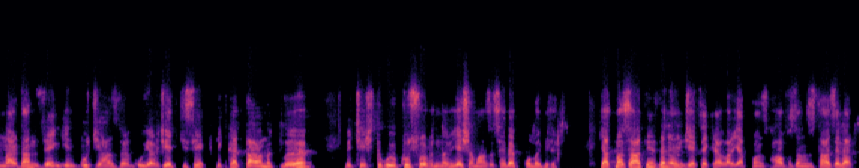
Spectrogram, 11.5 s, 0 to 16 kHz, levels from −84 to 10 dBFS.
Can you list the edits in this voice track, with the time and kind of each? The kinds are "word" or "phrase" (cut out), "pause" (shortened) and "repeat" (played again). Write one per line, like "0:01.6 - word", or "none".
0:02.8 - pause
0:09.3 - phrase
